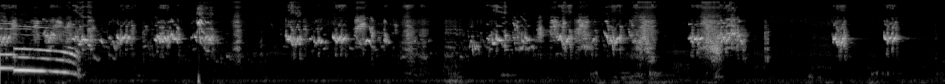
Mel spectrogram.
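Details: Budgerigar breeding pair chattering in quick high bursts of chirps and warbles separated by short pauses, following the fading end of a rooster's crow at the start.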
